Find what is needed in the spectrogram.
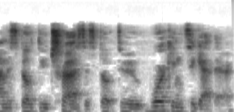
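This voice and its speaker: A man speaks in a plain, everyday voice. His pitch is fairly high and his intonation fairly even. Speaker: equity trainer. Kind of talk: webinar training presentation.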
